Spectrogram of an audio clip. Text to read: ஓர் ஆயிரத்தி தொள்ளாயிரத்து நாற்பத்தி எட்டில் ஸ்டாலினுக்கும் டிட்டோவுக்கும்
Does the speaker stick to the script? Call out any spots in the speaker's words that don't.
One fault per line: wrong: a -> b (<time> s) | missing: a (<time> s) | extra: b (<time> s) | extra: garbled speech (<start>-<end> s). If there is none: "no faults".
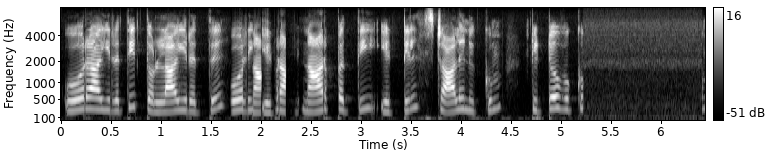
extra: garbled speech (1.7-2.4 s)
